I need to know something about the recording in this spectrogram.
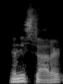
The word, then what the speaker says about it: Kenny Stoddart: Is that how I pronounce? Okay. Kenny Stoddard.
